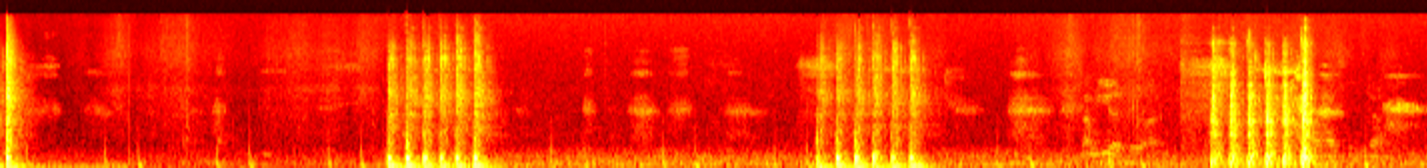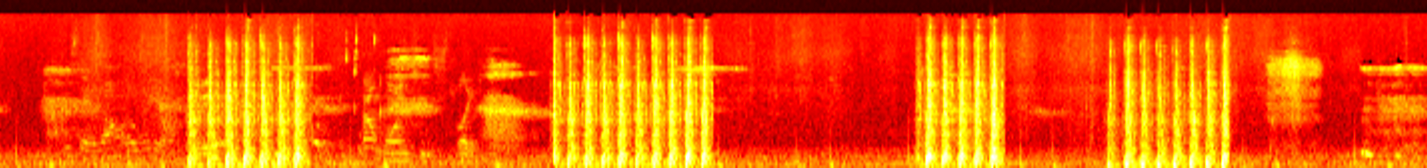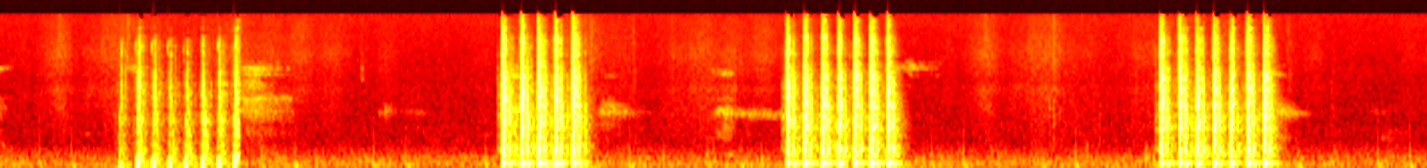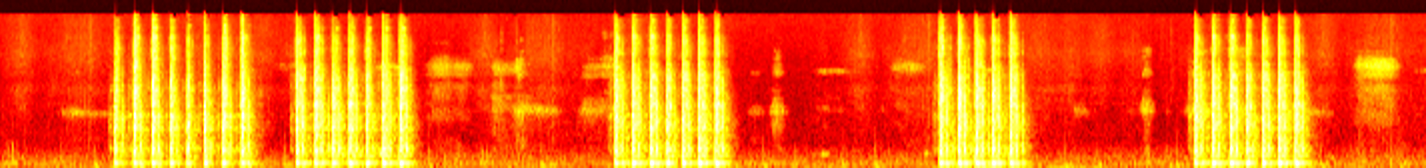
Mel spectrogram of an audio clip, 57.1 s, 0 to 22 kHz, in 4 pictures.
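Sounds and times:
pounding on a door: 0.0s - 1.5s, 3.6s - 5.3s, 8.0s - 9.6s, 12.1s - 13.4s, 16.1s - 17.4s, 19.8s - 21.5s, 23.4s - 24.4s, 25.3s - 26.6s, 29.7s - 31.0s, 33.5s - 34.6s, 36.4s - 37.7s, 40.1s - 41.6s, 43.9s - 47.1s, 48.9s - 50.3s, 52.1s - 53.3s, 54.7s - 56.1s.

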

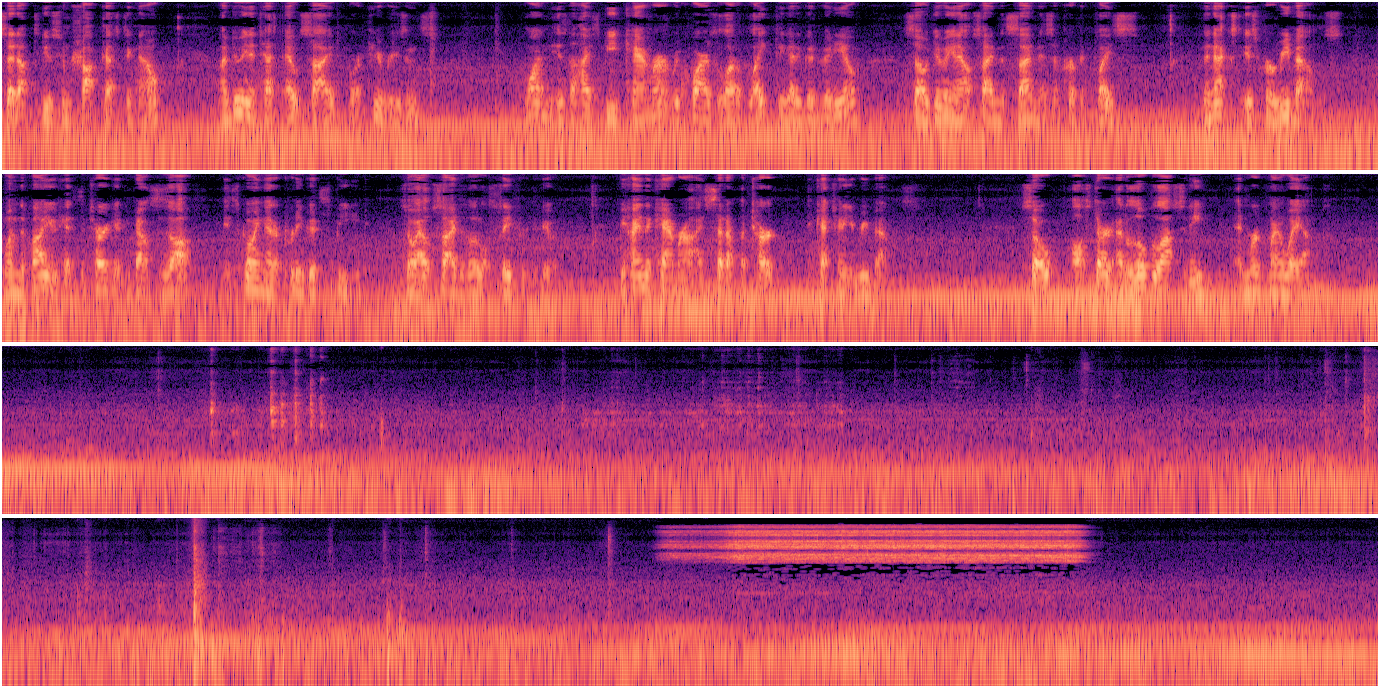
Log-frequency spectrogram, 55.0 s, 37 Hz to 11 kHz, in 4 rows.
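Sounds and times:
steady low hum: 0.0s - 55.0s
loud high-pitched tone: 47.8s - 52.4s.

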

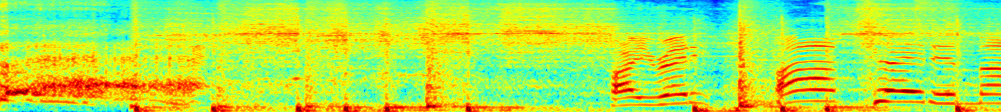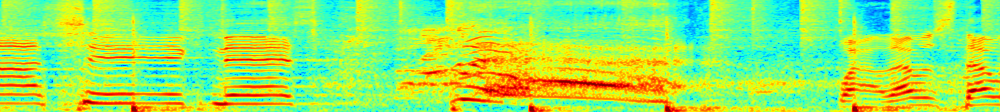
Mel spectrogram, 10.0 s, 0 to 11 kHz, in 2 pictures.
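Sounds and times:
drum kit playing a beat: 0.6s - 10.0s.

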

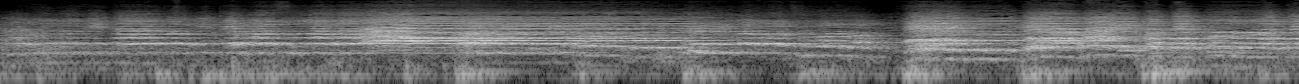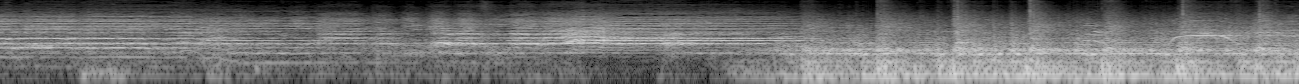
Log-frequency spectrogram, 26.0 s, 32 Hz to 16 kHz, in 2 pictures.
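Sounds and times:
choir singing in harmony: 0.0s - 25.9s.

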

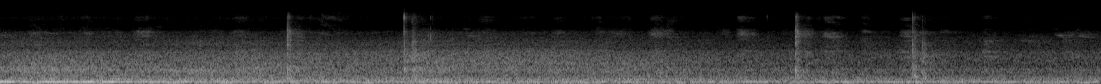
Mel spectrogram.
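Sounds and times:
low mechanical hum: 0.0s - 11.0s
thuds on concrete floor: 2.8s - 3.1s, 4.0s - 4.4s, 9.1s - 9.4s.

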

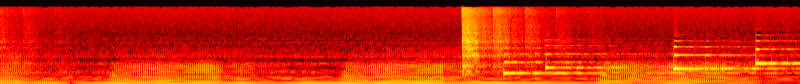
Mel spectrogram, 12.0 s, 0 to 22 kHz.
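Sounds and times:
deep synth bass note: 0.0s - 12.0s
sustained synth pad chords: 0.0s - 12.0s.

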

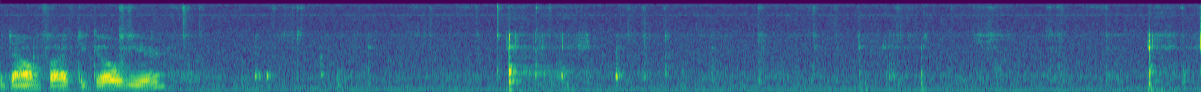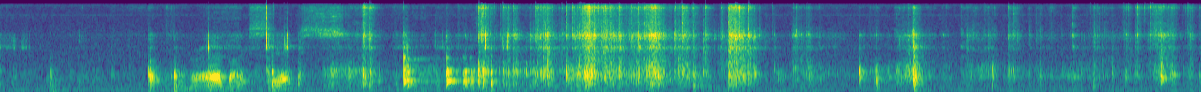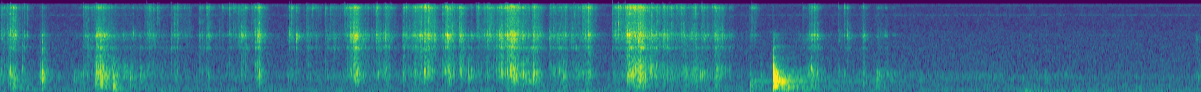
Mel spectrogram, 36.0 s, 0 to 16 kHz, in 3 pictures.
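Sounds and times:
plastic wrapper tearing and crinkling: 16.7s - 33.0s.

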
